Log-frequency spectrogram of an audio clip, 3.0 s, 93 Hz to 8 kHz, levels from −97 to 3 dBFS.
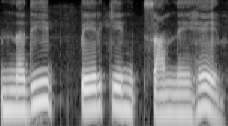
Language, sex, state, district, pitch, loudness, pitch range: Hindi, female, Arunachal Pradesh, Lower Dibang Valley, 170 Hz, -15 LUFS, 150-185 Hz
